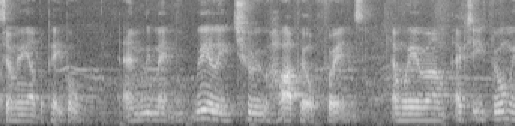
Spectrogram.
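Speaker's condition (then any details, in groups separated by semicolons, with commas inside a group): ALS/MND; onset foot drop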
